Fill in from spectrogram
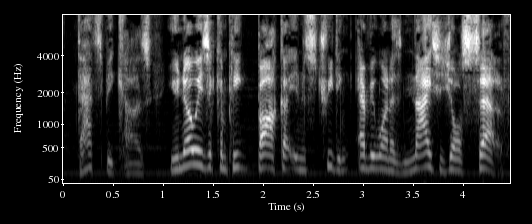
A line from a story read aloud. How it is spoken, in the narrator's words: Makoto said fiercely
